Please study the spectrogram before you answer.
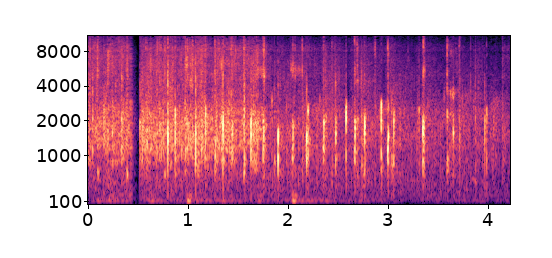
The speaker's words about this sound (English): To you, we give you the applause and you know, big round of applause. Thank you.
